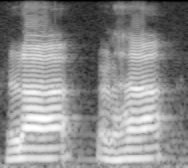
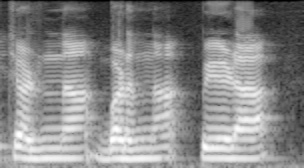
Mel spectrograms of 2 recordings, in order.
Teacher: ड़ा अढ़ा, कहिए चढ़ना बढ़ना, पेड़ा, कहिए पेड़, ऐसे शब्दों का उच्चारण करेंगे तो हमारा जब ड़ा ध्वनि आएगी, इसमें जो हमारी जिह्वा है, जीभ है, वो मुंह के ऊपरी हिस्से को उल्टा होके टच करेगी और झटके से बाहर निकलेगी, इसलिए इसको उक्षिप्त कहा जाता है। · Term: उक्षिप्त व्यंजन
